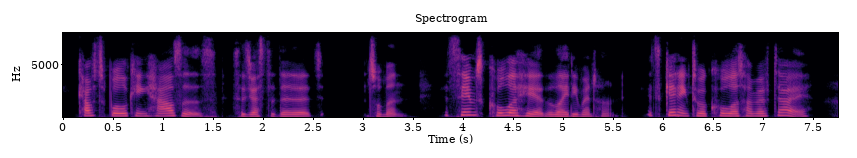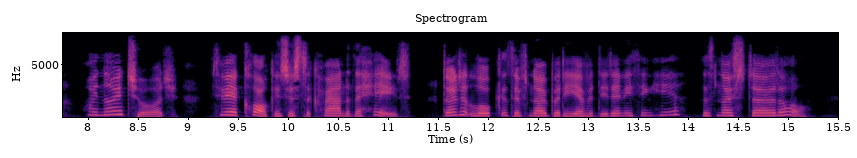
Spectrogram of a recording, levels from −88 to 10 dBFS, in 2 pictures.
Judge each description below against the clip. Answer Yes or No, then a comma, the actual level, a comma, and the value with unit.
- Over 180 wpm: Yes, average, 195 wpm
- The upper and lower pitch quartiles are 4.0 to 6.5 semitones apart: No, average, 3.4 semitones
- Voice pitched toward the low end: No, high, 230 Hz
